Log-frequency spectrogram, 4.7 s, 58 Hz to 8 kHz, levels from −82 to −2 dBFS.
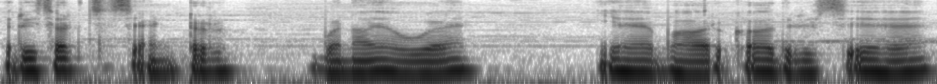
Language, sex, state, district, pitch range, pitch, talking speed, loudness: Hindi, male, Bihar, Vaishali, 115-130 Hz, 120 Hz, 130 wpm, -18 LUFS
